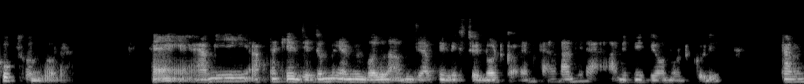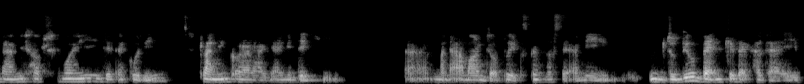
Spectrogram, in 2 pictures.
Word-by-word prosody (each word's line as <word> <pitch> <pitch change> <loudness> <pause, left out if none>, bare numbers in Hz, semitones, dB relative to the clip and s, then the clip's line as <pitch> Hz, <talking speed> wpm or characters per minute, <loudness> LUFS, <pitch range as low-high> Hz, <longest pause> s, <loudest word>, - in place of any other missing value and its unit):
খুব 170 -1 +4
সুন্দর। 95 -1 -2 1.0
হ্যাঁ, - - +3 0.3
আমি 145 +1 +1 0.4
আপনাকে 130 0 0
যেজন্যই 130 +5 +3
আমি 120 0 +5
বললাম, 115 +2 +4 0.2
যে - - -2
আপনি 230 - -5
নিশ্চয়ই 190 - -2
নোট 110 0 +5
করেন। - - -6
কারণ 125 0 -10
আমি 135 +4 -9
না - - -4 0.2
আমি 225 0 -4
নিজেও 105 - -2
নোট 95 - -11
করি। - - -4 0.7
কারণ 125 0 +3
আমি 125 +2 0
সবসময়ই 130 +2 0
যেটা 120 0 -2
করি - - 0 0.5
প্ল্যানিং 240 +1 +6
করার 115 -2 0
আগে 100 - -7
আমি 110 0 -2
দেখি 200 +6 -6 0.8
অ্যাঁ 250 - -5 0.2
মানে 240 +1 -1
আমার - - +1
যত - - -1
এক্সপেন্স 230 -1 -4
আছে 115 - -7
আমি 100 +1 -4 0.8
যদিও 180 -7 +7
ব্যাংকে 120 0 +6
দেখা - - -2
যায় 100 - -2
130 Hz, 155 wpm, -24 LUFS, 110-175 Hz, 1.0 s, যদিও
